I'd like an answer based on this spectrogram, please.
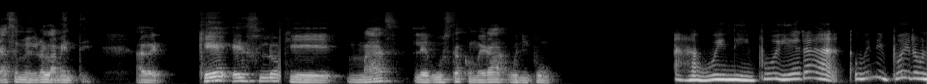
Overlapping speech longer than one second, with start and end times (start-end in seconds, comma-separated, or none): none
